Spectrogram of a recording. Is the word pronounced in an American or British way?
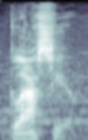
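British. The word is said with a British pronunciation. "in Europe, especially in England, you say"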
